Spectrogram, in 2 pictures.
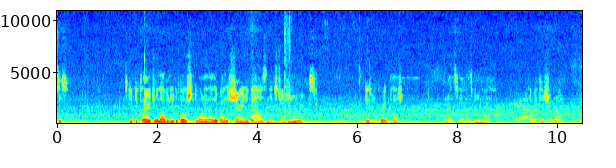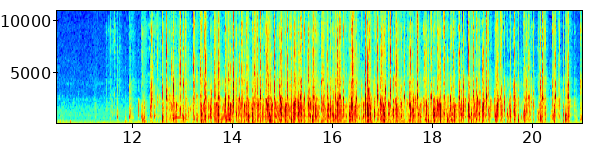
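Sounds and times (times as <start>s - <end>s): people applauding: 11.7s - 21.0s.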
